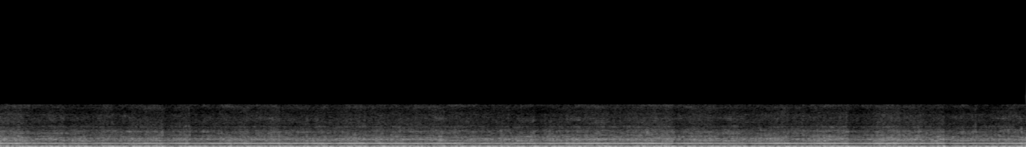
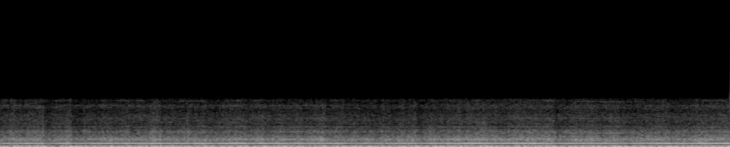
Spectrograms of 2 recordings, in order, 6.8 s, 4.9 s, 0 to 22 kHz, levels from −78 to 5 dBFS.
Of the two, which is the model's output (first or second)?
first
